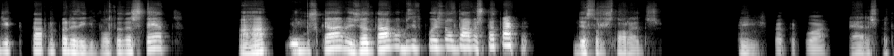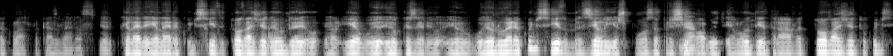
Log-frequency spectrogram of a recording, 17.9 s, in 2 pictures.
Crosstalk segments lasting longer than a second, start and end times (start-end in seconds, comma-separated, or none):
10.7-11.9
